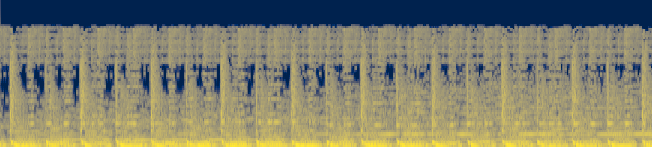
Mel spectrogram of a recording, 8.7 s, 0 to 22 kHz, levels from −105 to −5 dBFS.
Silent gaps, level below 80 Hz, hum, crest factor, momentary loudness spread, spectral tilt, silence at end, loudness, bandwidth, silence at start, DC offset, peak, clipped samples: none; -14 dBFS; none; 12 dB; 2 LU; -5 dB/octave; 0 s; -14 LUFS; 11 kHz; 0 s; under 0.1%; 0 dBFS; under 0.1%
